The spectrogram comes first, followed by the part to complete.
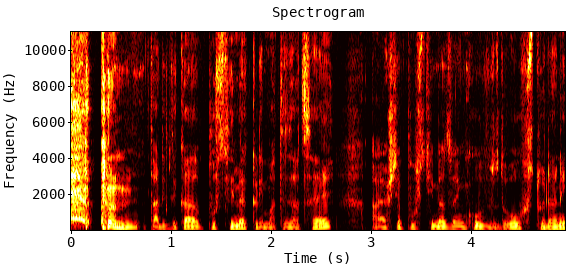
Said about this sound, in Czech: Co je první, co tě napadne ve tvé hlavě? On kašle, je tady klimatizace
